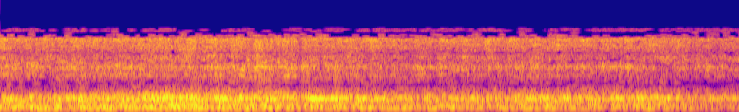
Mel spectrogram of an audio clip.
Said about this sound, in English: There's a train coming around the bend.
